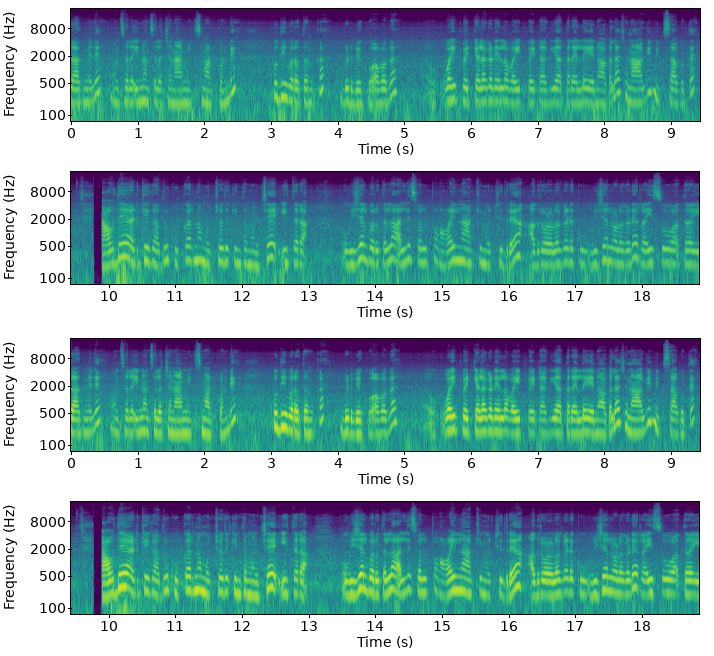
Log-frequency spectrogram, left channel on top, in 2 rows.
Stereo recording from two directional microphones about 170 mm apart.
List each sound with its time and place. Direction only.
0.0 s a woman's voice: 15° right (ahead or behind)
